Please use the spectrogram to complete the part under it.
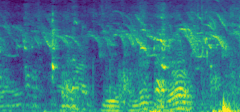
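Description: Chickens clucking nearby in a rural Thai farmyard with ducks, several short throaty clucks in irregular bursts, loud and close.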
